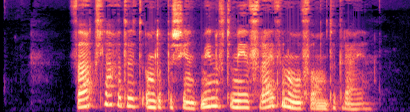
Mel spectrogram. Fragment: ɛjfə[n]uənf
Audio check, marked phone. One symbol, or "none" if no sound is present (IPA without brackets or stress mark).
n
